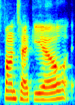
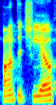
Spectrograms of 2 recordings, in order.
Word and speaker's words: Fontecchio: I realize I say his name wrong. Fontecchio, right? Yeah, it's Fontecchio, and in my head, I've been saying Fontecchio for so long. I just can't not say it that way.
